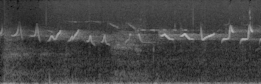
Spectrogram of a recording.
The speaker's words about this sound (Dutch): Ik hoorde net een vink zingen en uh, kiefiet heb ik hier al over horen komen. Tuinfluiter, zwartkop, tjiftjaf. Nou, alleen al op deze plek hier kun je dat al allemaal horen.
